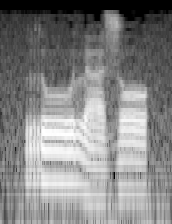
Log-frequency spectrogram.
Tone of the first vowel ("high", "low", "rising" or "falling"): high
